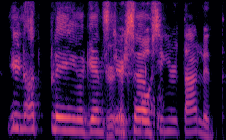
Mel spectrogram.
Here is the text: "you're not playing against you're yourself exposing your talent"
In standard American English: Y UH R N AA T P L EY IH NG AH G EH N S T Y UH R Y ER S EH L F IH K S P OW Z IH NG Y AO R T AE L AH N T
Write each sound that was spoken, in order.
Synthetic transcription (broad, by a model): Y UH R N AA T P L EY IH NG AH G EH N S T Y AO R S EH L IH S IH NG Y AO R T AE L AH N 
